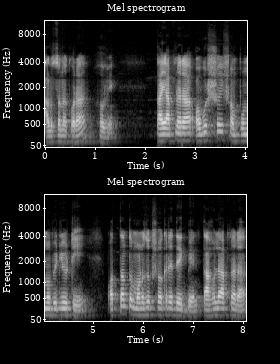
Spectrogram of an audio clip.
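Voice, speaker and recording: A man teaching English letter sounds, speaking slowly and repeating each example word louder. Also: medium pitch, muffled recording. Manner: slow, drills example words by repeating them louder. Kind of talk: spoken language lesson.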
